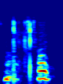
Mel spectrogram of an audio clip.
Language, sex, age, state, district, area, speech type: Odia, female, 45-60, Odisha, Sambalpur, rural, conversation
